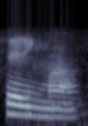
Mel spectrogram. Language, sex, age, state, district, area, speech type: Tamil, female, 18-30, Tamil Nadu, Namakkal, rural, conversation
